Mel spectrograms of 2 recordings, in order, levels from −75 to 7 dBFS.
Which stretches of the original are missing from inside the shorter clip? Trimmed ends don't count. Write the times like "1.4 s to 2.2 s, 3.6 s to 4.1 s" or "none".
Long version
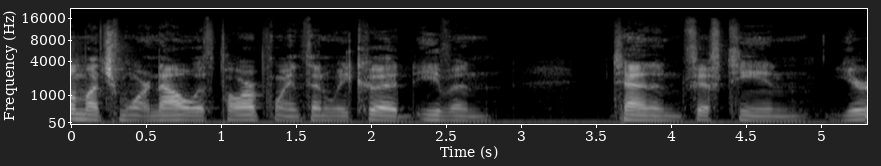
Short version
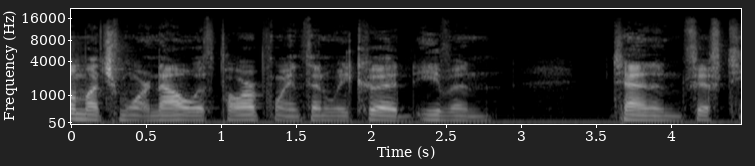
none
